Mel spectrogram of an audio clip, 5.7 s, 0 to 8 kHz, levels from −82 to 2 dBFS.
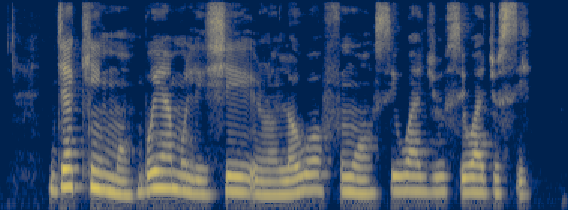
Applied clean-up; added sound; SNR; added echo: none; none; none; none.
